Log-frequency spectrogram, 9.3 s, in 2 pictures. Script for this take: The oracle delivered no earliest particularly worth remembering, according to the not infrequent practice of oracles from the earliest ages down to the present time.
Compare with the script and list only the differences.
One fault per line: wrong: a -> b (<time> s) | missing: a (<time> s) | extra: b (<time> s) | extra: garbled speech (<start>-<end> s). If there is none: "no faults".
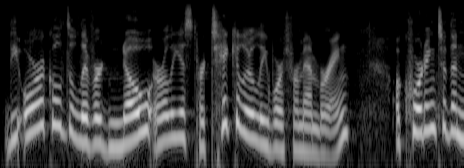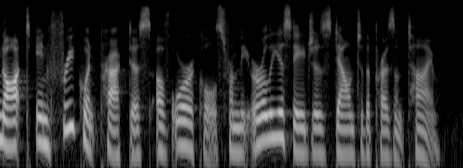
no faults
